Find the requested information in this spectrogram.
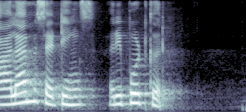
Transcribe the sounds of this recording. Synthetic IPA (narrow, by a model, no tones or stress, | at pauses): alaɾmseʈiŋɡs | ɾipoɾʈkəɾ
